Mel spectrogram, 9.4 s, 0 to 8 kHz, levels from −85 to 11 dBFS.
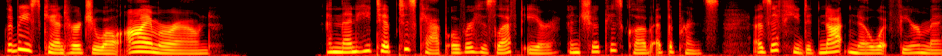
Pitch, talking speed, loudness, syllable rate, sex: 210 Hz, 215 wpm, -20 LUFS, 5.0 syllables/s, female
